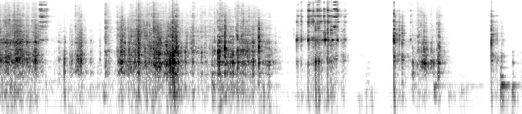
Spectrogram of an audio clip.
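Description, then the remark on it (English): Ice cubes clatter and clink into a cup in a dense rattling burst, followed by a few shorter bursts of bright clinking separated by brief silences. “And I've got my ice.”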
